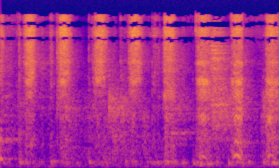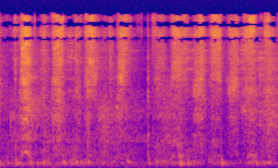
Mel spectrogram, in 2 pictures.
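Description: Farrier's hoof rasp scraping back and forth across the sole and wall of a trimmed horse hoof in quick, even strokes, about two to three a second, levelling the bottom of the foot.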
